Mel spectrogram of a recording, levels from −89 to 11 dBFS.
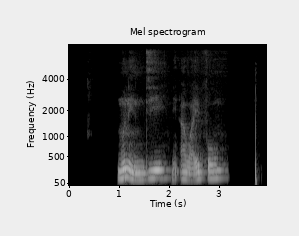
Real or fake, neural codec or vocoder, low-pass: real; none; 7.2 kHz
